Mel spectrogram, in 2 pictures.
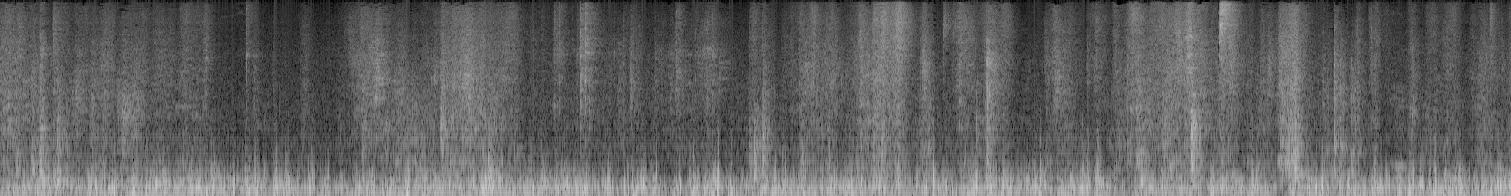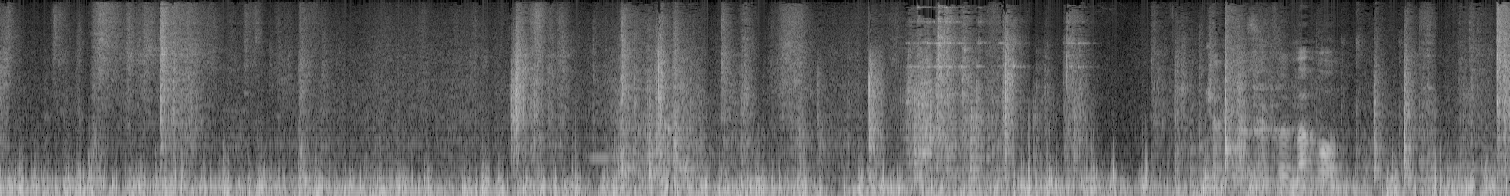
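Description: Plastic parts click and knock as they are handled.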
